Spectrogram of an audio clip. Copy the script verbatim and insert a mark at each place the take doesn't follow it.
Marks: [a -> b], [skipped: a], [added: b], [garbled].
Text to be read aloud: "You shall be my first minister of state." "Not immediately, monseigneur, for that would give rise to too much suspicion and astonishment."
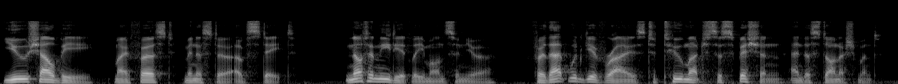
"You shall be my first minister of state." "Not immediately, monseigneur, for that would give rise to too much suspicion and astonishment."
